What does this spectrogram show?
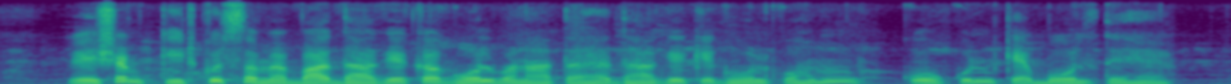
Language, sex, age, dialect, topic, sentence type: Hindi, female, 25-30, Hindustani Malvi Khadi Boli, agriculture, statement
